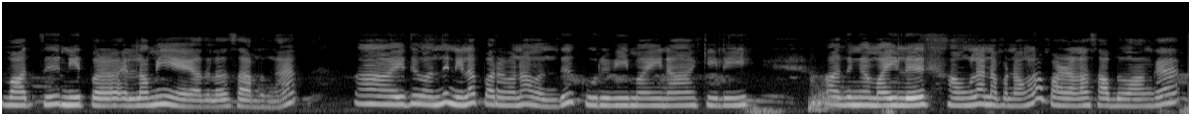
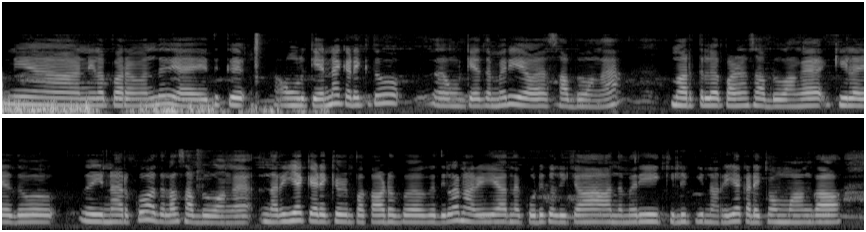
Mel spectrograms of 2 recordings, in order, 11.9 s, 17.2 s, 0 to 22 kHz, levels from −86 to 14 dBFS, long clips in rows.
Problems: none marked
